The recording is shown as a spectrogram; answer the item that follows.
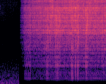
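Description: A steady hissing, sizzling sound effect that fades in about half a second in and then holds steady.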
